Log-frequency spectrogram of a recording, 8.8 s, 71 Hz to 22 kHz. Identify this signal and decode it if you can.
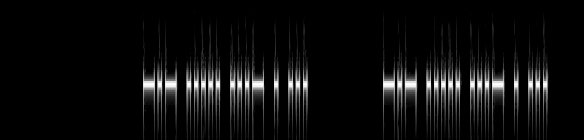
Morse code, heard as a keyed tone, about 22 wpm, 700 Hz. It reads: K5VES K5VES
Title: USA Call Signs - 5 Characters - Repeated 3x - 22wpm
